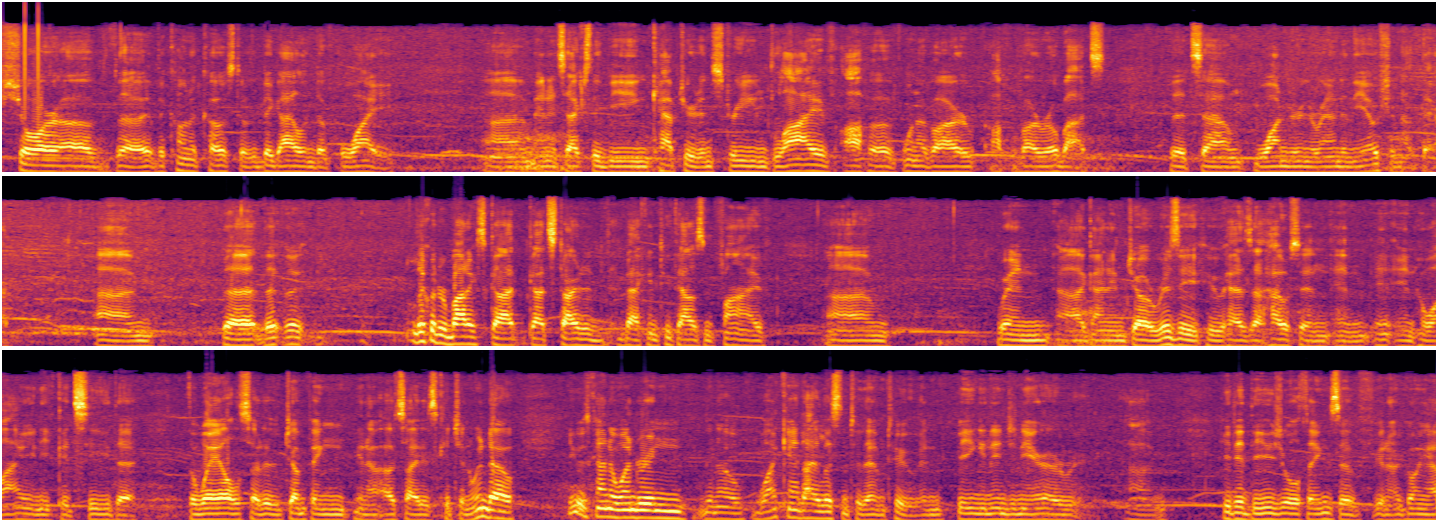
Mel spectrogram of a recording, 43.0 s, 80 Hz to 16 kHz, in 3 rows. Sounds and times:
Speech: 0.0 - 4.0, 4.8 - 11.0, 11.7 - 14.4, 15.3 - 15.9, 16.6 - 17.4, 18.4 - 22.0, 22.6 - 23.2, 24.3 - 30.0, 30.6 - 33.8, 34.4 - 43.0.

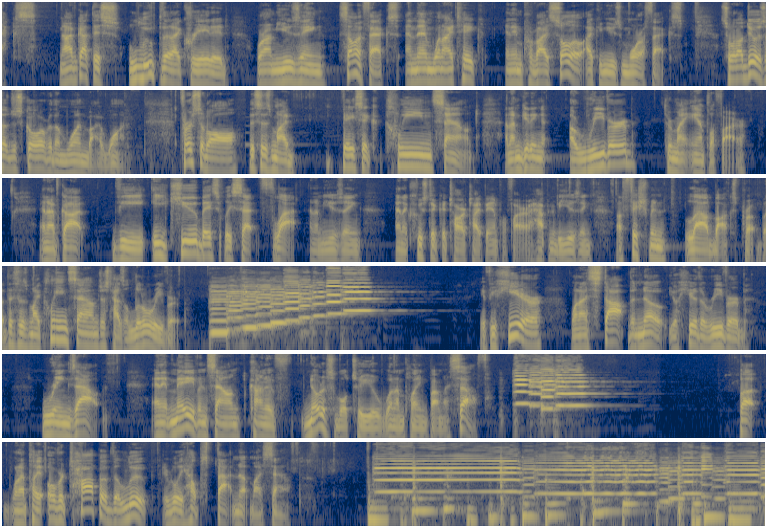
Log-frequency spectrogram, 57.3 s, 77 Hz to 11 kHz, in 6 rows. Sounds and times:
Speech: 0.0 - 18.9, 19.6 - 31.0, 34.6 - 38.1, 38.7 - 44.4, 47.4 - 51.4.

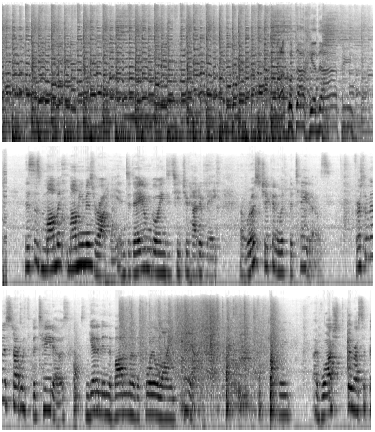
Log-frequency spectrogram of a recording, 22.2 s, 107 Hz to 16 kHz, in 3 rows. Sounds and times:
Speech: 5.5 - 7.0, 7.9 - 18.8, 20.3 - 22.2.

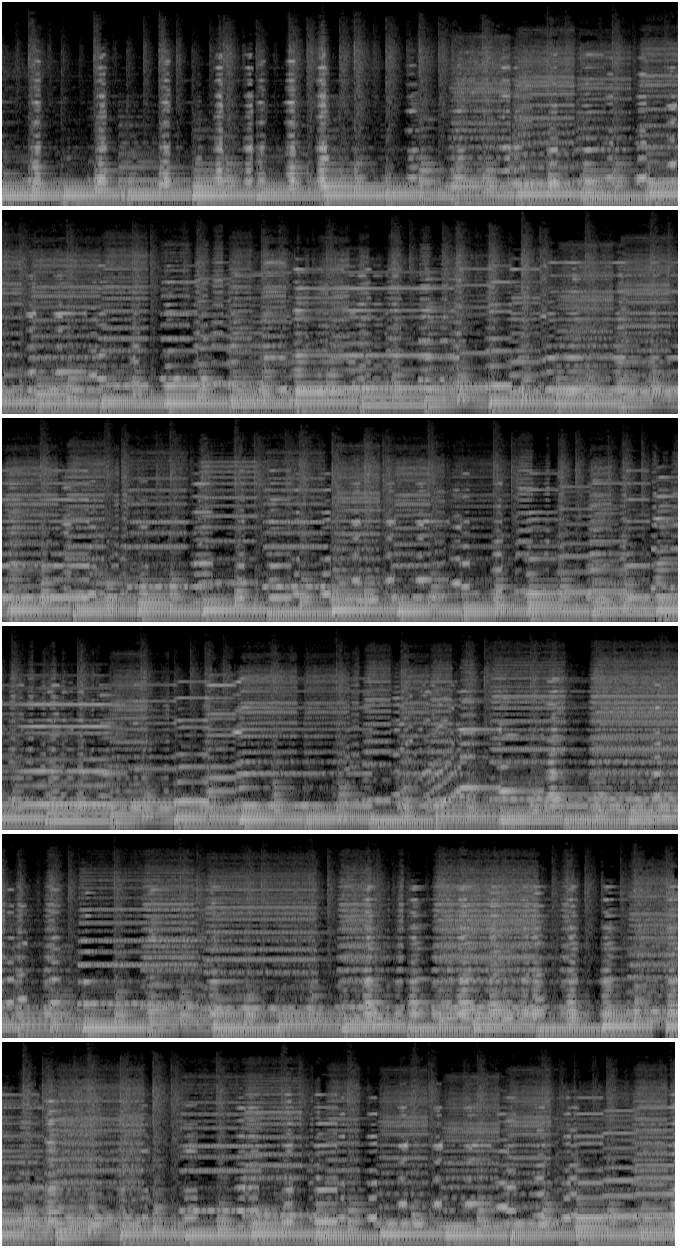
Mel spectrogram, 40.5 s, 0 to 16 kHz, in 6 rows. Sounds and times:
Music: 0.0 - 40.5.

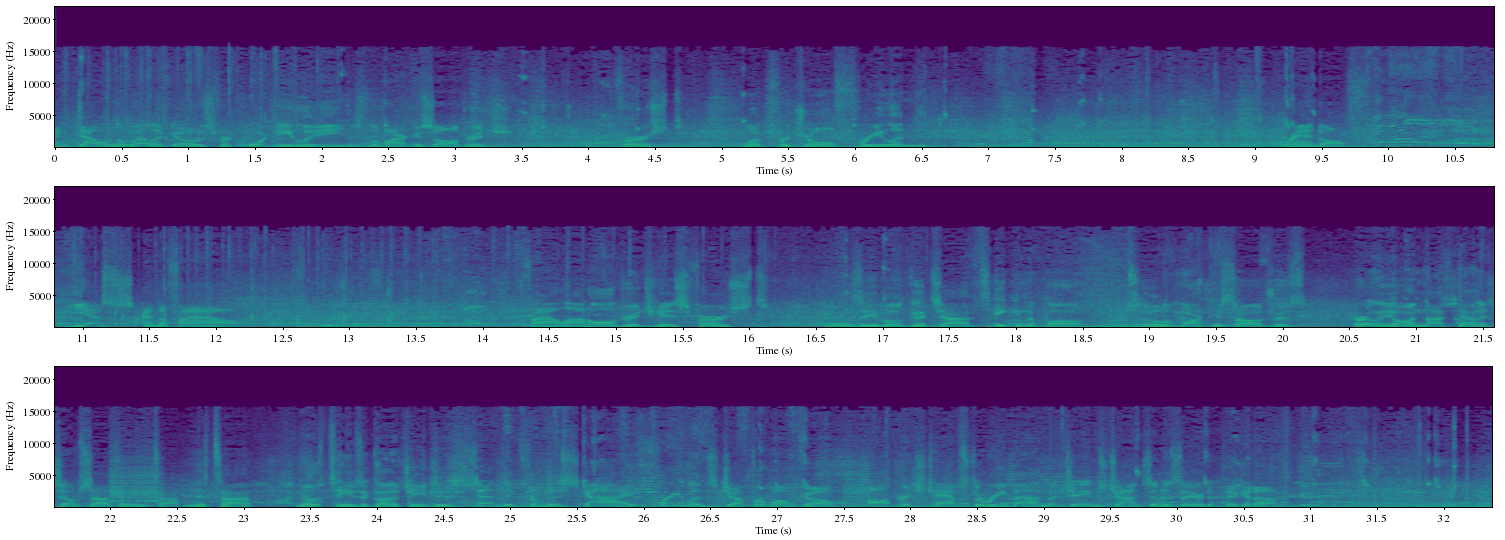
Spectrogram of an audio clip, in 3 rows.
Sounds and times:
Speech: 0.0 - 3.4, 4.2 - 6.6, 10.9 - 12.2, 14.3 - 31.3.

